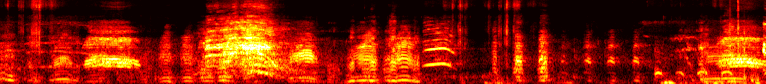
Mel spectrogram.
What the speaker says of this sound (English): my ducks and geese, enjoying the sounds that they make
